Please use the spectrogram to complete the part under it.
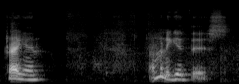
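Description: A woman's voice: fairly high pitch, moderate pace, vocal fry, background noise. A young woman in her teens making a casual home vlog, chatty and frustrated, swearing often. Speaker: vlogger.

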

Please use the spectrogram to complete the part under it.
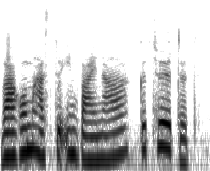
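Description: A woman voicing a grieving woman in a storybook tale who defends her wolf, speaking quietly and with hurt. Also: fairly low pitch, unhurried, highs cut off, natural voice. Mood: defiant.

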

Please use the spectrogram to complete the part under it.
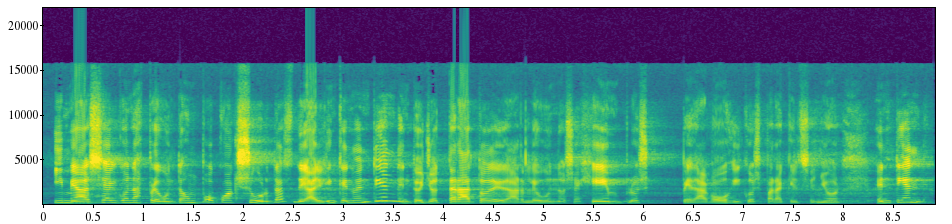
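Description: A man giving a motivational conference talk, telling an anecdote and acting out the other people's voices. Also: high-pitched. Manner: animated, acts out quoted voices. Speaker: motivational speaker. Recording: long hall reverb.

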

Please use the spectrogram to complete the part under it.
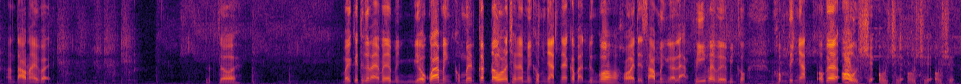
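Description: A young man giving excitable let's-play commentary, with quick stammered repeats and sudden exclamations while he plays. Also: a little high. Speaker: gaming YouTuber.

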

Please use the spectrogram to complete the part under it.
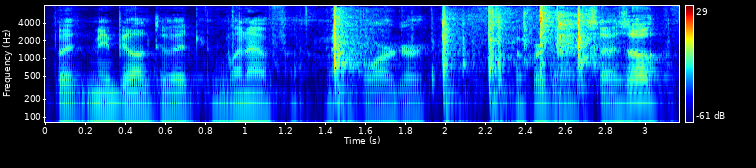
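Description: A low, steady, fairly quick voice gives casual hands-on commentary for a gadget teardown video, rambling, wry and mildly profane. The room is noisy, with tools clicking nearby.

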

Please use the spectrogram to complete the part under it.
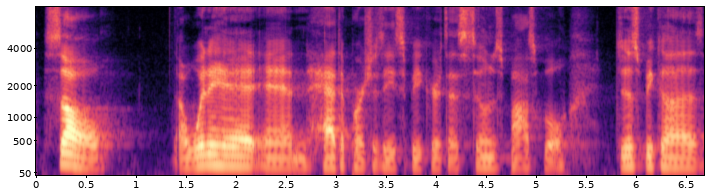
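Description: Male vlogger, mid-pitched, casual rambling product review with frequent restarts. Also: a bit bright. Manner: rambling, repeats himself, restarts phrases. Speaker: tech reviewer.

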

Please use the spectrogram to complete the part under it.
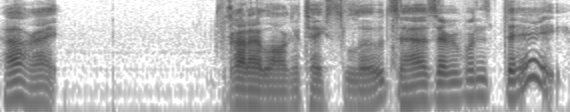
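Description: A man's voice: mid-range voice, animated, moderate pace, sharp tone, dry recording. A young man recovering from a cold, rambling casually to his viewers while streaming a game from a desk mic. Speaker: livestreamer. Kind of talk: casual gameplay commentary.

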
